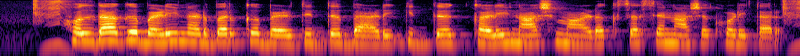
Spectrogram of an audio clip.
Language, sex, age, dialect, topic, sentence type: Kannada, female, 18-24, Northeastern, agriculture, statement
